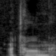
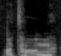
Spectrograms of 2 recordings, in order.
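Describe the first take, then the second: First: Said in the usual way. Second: Much higher, hushed dread; name it in disbelief; frightened realization. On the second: A narrator's reading. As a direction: pilot naming the horror at the window. Pilot sees monster.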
